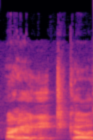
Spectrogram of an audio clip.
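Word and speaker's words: Agiorgitiko: The way it's spelled is Agrogitiko. Arioyitico. Arioyitico is how they say it.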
